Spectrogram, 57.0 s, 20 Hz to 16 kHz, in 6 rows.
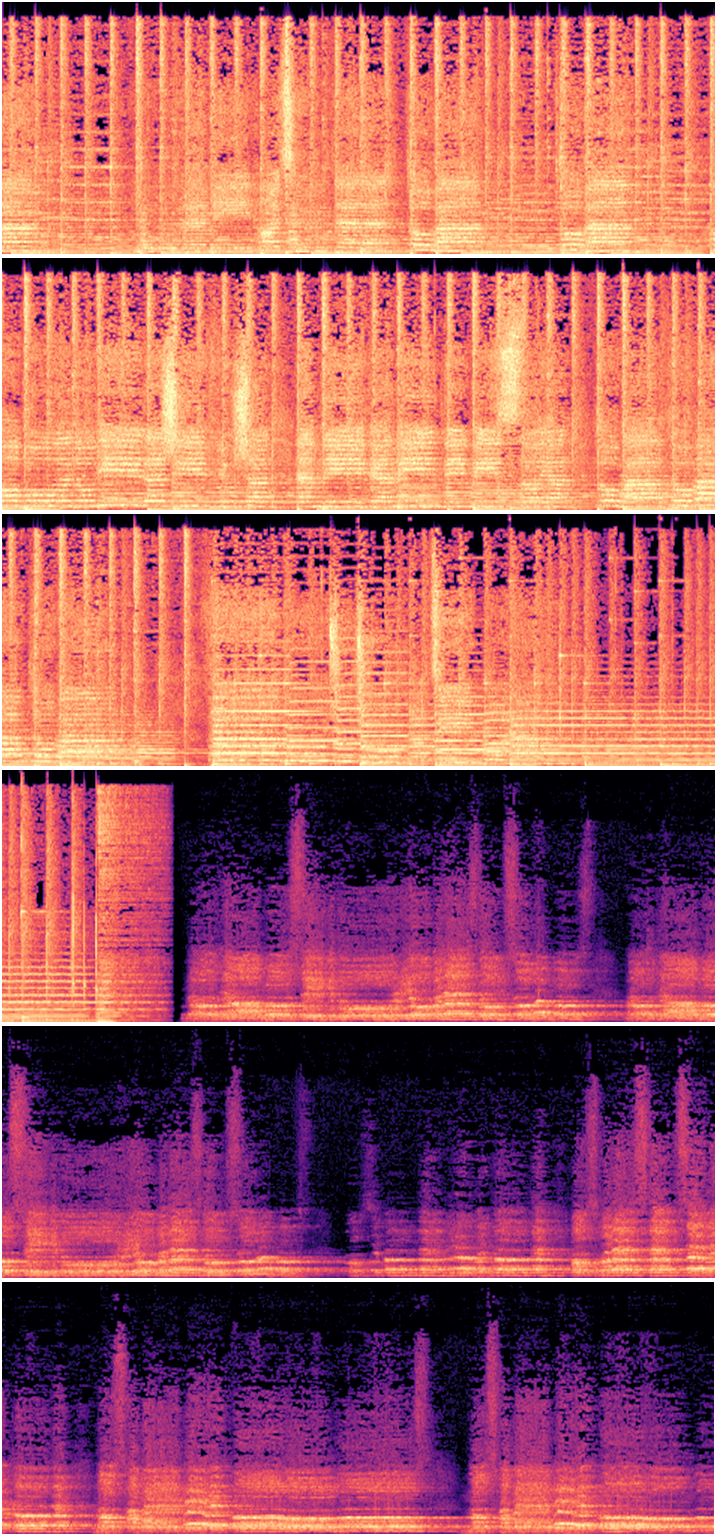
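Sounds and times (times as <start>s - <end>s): choir singing slow song: 0.0s - 27.5s, 30.9s - 57.0s.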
